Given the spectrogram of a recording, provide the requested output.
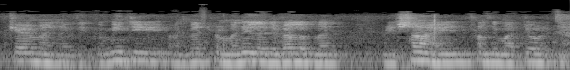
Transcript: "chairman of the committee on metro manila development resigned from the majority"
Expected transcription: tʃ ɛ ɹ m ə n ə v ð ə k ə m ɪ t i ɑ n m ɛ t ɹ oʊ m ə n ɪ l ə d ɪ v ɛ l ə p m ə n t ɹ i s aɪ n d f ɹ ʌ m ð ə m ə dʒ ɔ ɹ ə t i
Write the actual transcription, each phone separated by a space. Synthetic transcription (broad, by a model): tʃ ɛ ɹ m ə n ə v ð ə k ə m ɪ t i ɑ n m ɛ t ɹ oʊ m ə n ɪ l ə d ɪ v ɛ l ə p m ə n t ɹ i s aɪ n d f ɹ ʌ m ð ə m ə dʒ ɔ ɹ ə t i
